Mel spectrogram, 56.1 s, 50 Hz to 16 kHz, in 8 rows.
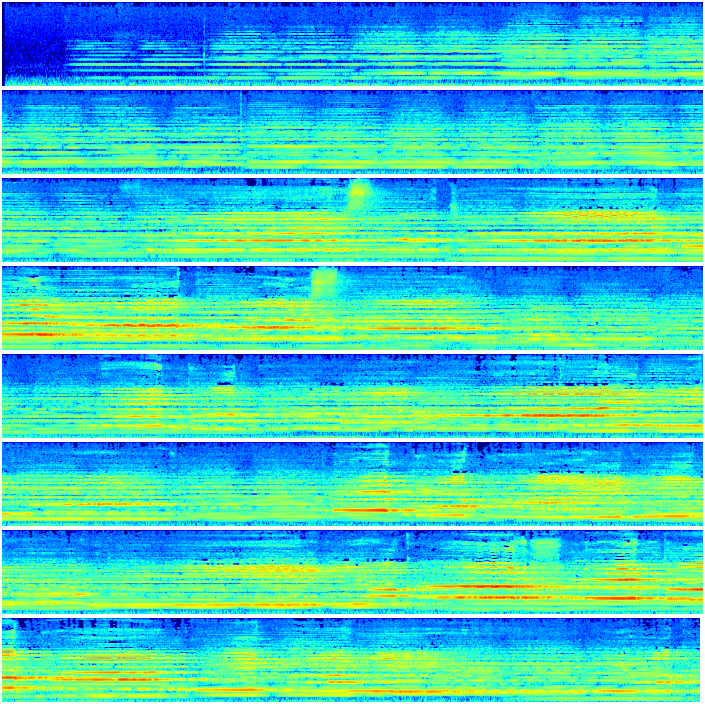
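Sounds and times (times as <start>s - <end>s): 
opera soprano singing: 15.2s - 27.7s, 28.8s - 56.0s.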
